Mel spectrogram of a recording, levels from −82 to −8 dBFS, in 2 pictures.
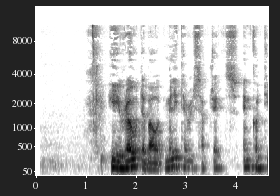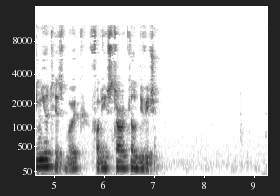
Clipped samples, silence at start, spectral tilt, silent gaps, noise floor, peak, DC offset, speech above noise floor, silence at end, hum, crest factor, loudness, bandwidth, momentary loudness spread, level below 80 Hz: under 0.1%; 1.05 s; -6 dB/octave; none; -69 dBFS; 0 dBFS; under 0.1%; 49 dB; 2.25 s; none; 22 dB; -21 LUFS; 11.5 kHz; 18 LU; -40 dBFS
